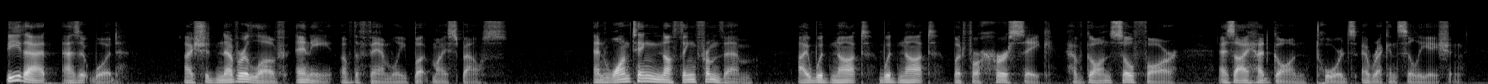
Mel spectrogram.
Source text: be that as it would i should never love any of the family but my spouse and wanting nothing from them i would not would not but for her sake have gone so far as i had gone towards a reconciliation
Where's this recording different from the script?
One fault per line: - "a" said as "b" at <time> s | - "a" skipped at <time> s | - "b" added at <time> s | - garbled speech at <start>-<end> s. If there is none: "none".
none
